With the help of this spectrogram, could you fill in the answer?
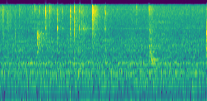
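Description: A hand-sized chunk of solid blue and white marbled bar soap is carved and scraped with a craft knife while long nails hold it. Soft, steady scraping and shaving runs throughout, broken by small crisp clicks and one sharp bright snap near the middle.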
